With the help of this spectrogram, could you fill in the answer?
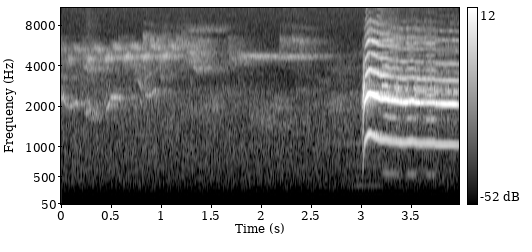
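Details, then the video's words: Quiet stretch of faint twittering from small birds, then a wild buzzard in its natural habitat breaks in with a loud, drawn-out, harsh mewing call. "Buzzard Sound | Hear the Wild Call of a Majestic Bird of Prey"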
